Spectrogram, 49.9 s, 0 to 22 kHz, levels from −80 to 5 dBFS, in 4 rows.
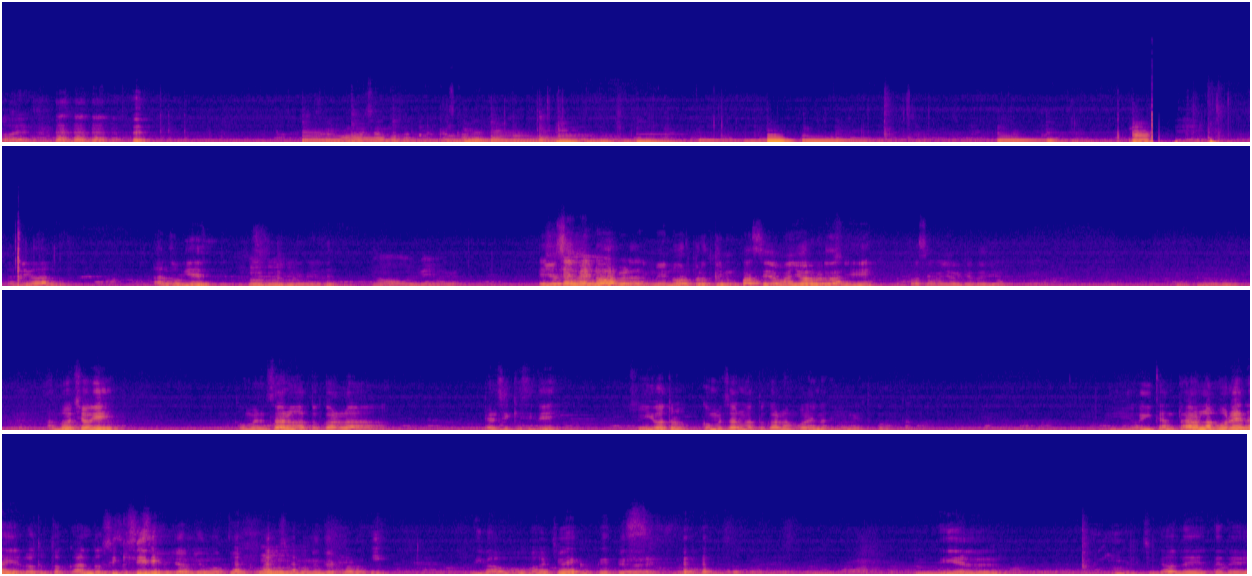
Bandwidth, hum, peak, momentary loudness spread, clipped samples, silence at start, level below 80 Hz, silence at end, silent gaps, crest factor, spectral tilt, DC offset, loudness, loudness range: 10.5 kHz; none; -6 dBFS; 20 LU; under 0.1%; 0 s; -46 dBFS; 0 s; none; 28 dB; -7 dB/octave; under 0.1%; -32 LUFS; 9 LU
